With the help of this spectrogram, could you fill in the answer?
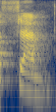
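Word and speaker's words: phlegm: कहा जाता है फलम यहां पर जी जो है यह साइलेंट होगा क्या होगा फलम नेक्स्ट है पीप इसको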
